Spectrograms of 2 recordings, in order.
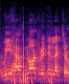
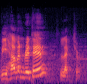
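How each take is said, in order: First: Have not is said as two full words. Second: Have not merges into haven't, final t silent.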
